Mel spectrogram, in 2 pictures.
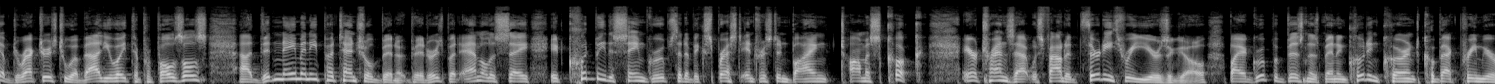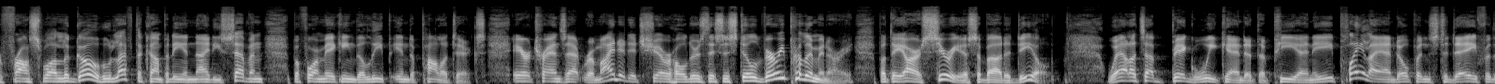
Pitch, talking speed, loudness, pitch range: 140 Hz, 180 wpm, -16 LUFS, 125-160 Hz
